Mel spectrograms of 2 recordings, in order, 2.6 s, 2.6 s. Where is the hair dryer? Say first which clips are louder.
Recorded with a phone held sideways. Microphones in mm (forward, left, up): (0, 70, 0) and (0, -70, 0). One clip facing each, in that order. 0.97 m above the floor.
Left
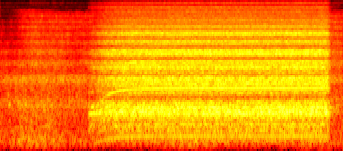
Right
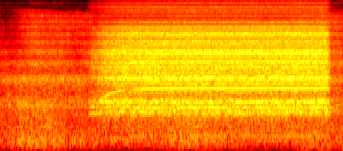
Left 7 dB; 50° left (ahead or behind), 0.6 m.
